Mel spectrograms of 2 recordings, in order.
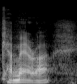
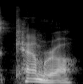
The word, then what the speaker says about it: camera: this word is not camera, it's camera. Camera. You see there are two syllables in this word. First one is cam and the second one is ra.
